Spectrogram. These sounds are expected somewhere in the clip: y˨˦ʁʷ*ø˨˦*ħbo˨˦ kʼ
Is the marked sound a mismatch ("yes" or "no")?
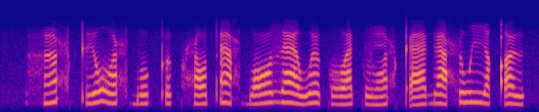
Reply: yes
